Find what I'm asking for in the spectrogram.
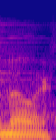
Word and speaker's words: Mueller: Well, his last name is spelled M-U-E-L-L-E-R. – Oh, so Paul Miller. – Yeah, but it's pronounced Miller.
